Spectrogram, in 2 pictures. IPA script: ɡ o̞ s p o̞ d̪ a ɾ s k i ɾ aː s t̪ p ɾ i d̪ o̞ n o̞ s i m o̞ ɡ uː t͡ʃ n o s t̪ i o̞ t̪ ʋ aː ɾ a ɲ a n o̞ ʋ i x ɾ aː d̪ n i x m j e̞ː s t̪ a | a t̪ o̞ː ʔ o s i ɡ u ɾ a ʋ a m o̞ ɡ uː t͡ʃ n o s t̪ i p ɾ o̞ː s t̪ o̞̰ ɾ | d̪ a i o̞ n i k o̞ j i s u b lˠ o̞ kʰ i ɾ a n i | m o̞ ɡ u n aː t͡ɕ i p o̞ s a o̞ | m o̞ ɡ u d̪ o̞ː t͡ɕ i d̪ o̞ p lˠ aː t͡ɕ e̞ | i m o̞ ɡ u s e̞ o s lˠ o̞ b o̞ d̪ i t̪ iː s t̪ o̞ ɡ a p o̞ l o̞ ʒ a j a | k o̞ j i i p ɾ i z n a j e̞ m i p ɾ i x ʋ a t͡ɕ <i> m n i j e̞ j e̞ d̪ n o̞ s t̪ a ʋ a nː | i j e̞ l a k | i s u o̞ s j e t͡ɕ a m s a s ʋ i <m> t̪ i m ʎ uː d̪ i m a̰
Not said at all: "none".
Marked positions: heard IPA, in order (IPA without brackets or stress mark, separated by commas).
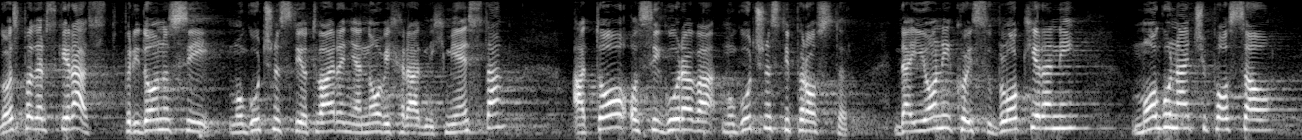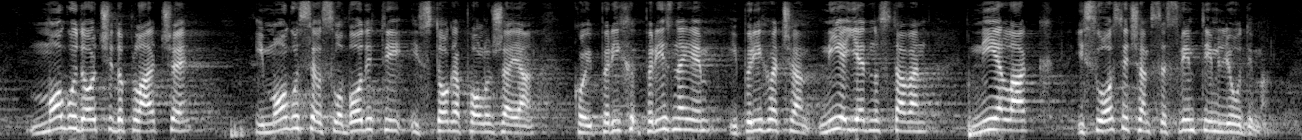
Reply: a, m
